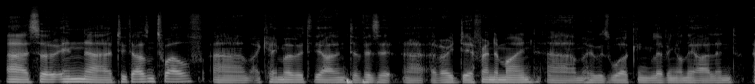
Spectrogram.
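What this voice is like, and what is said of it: English accent. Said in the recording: “based on that accent, you're not from around here ... you're from England”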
